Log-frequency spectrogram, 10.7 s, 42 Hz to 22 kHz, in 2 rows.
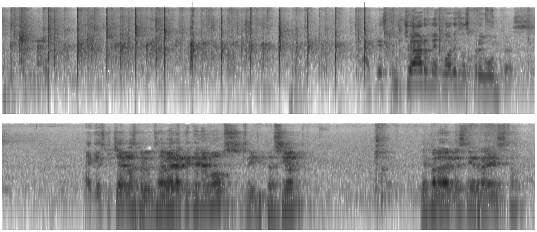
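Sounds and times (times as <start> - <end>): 
audience applause at a comic convention trivia event: 0.0 - 4.8
speech: 3.8 - 5.4, 6.1 - 8.5, 9.5 - 10.6.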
